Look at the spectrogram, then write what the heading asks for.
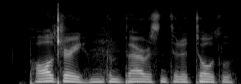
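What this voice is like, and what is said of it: Thanos character impression. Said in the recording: “That does sound like something Thanos would say ... That's my Thanos impression.”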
